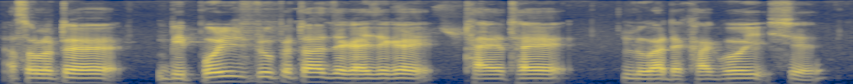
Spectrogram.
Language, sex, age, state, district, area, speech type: Assamese, male, 60+, Assam, Golaghat, urban, spontaneous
